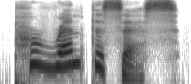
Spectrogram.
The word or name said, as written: parenthesis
